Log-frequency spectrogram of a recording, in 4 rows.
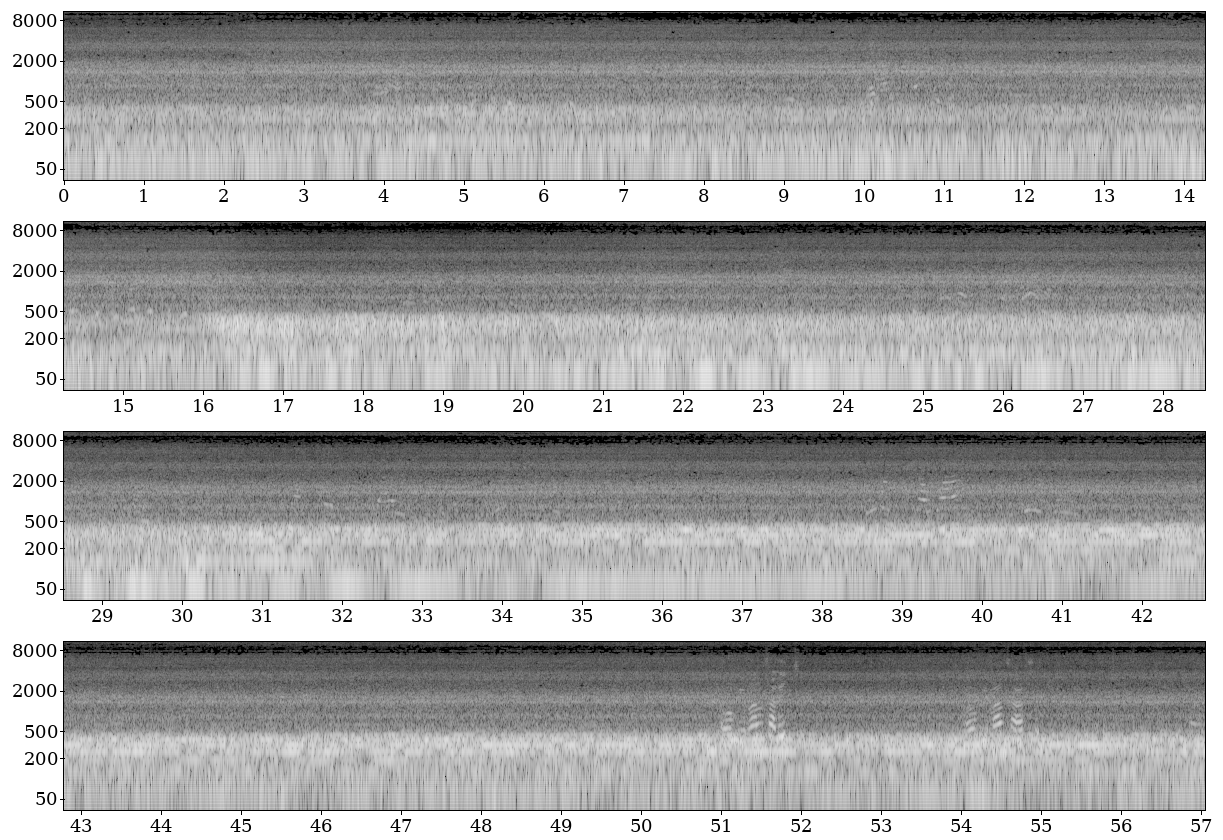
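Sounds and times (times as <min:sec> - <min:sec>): aircraft cabin rumble: 0:00.0 - 0:57.0
engine hum: 0:00.0 - 0:57.0.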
